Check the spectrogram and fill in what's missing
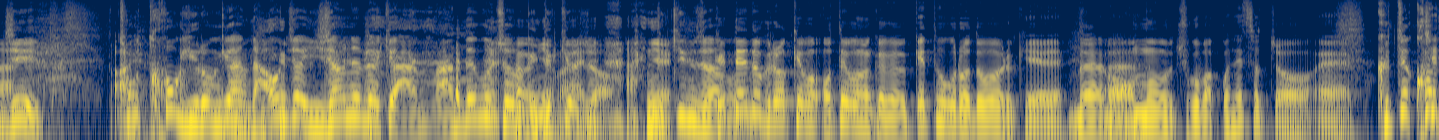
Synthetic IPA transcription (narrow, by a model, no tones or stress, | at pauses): d͡ʑi | otʰoɡiɾʌnɡe̞hannːaond͡ʑiaiɕamɲʌbʌk͈eanandwenɡʌt͡ɕʰʌɾʌmknɯk͈jʌd͡ʑoa̰ɲiɯk͈inɯnsʰaɾakɯmt͈e̞dokɯɾʌkʰeʔʌtʰʌkʰebomik͈akɯk͈etʰoɡɯɾodoiɾʌkʰe̞neːmːʌt͡ɕuɡʌbak̚k͈onɦes͈ʌt̚t͡ɕ͈ojḛkɯt͈e̞kʰʌ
